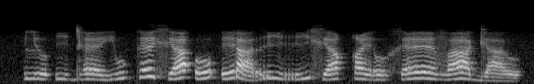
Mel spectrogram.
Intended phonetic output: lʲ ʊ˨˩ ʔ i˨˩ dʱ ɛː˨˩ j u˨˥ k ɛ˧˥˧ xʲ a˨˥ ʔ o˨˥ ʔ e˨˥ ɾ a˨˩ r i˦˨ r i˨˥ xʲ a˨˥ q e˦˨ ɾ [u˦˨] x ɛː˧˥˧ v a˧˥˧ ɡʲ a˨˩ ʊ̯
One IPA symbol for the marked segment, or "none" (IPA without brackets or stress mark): ʊ˦˨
